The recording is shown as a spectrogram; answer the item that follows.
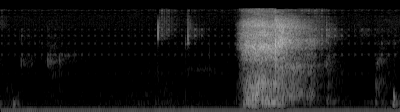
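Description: One short, breathy huff from a person, like a sharp exhale, a little over a second in, lasting under half a second in an otherwise quiet room.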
